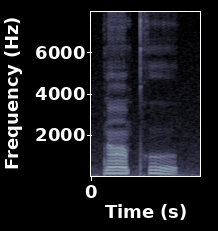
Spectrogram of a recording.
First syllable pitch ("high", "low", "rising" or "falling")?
high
